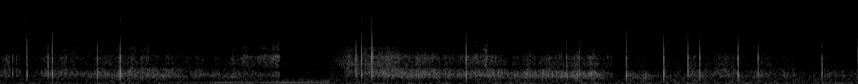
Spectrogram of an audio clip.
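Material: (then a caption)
Paper. Long acrylic nails tap and scratch the glossy card cover of a thick paperback novel. Sharp, bright clicks are scattered among soft papery scraping that swells and fades, with a faint low hum partway through. The sound is quiet and close.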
